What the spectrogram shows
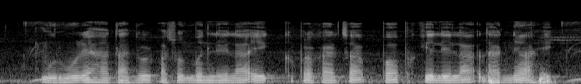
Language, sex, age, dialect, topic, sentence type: Marathi, male, 18-24, Varhadi, agriculture, statement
